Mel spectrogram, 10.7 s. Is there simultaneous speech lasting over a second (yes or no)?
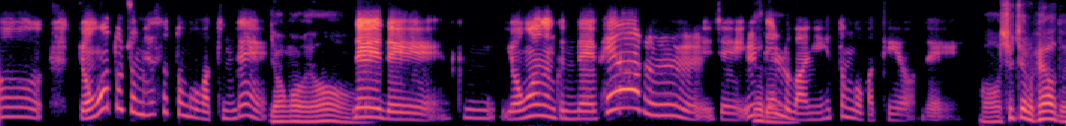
no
